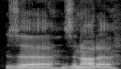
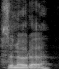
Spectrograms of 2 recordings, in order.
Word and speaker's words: Zenotta: um, but tell me what's on the horizon for 2021 with Zenotta, Zenotta, Zenotta, yes.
